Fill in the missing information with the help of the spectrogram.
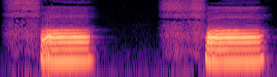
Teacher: فا، فا نرم حرف ہے، نیچے والے ہونٹ کا درمیانی حصہ جب اوپر والے دو دانتوں کے کناروں سے لگتا ہے تو ادا ہوتا ہے، اس میں سانس جاری رہتا ہے۔ سانس کے بغیر یہ حرف پڑھا ہی نہیں جاتا۔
